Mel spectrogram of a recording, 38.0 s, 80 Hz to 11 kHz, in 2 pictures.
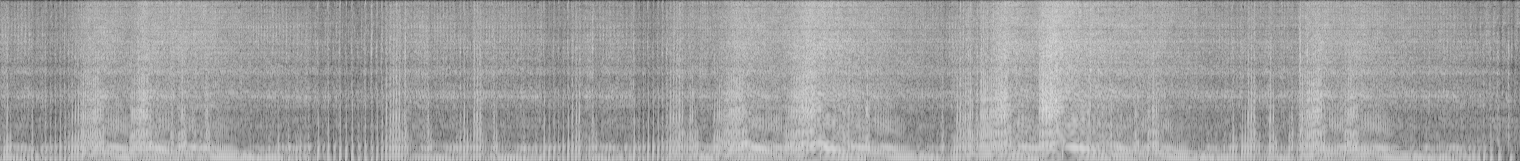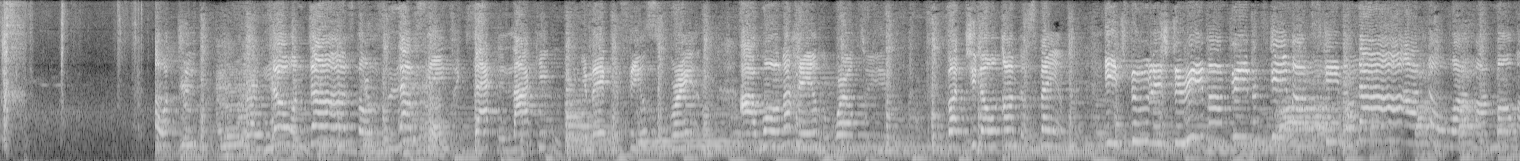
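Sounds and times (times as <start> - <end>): motorcycle engine idling and revving: 0.0 - 21.0.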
